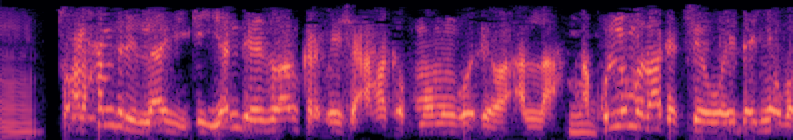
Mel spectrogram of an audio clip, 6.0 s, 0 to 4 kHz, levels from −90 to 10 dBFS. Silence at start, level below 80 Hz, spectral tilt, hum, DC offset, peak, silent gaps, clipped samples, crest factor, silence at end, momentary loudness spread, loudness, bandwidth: 0 s; -62 dBFS; -9.5 dB/octave; none; under 0.1%; -2 dBFS; none; under 0.1%; 16 dB; 0 s; 4 LU; -17 LUFS; 3.7 kHz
